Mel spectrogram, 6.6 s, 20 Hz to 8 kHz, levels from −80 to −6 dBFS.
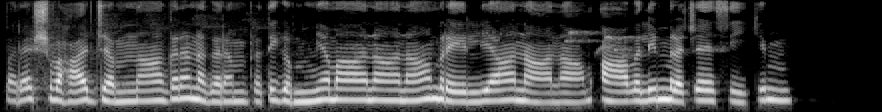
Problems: background sounds at intervals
